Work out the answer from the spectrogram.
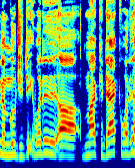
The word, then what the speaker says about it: Mossadegh: Makadek? How do you pronounce his name? Mossadegh. Mossadegh.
